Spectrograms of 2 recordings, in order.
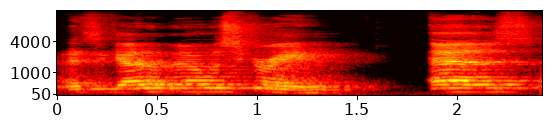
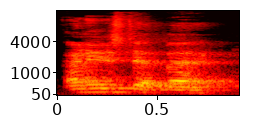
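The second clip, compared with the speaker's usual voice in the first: softer echo of I need to step back, said to oneself; softer repeat; 5 semitones lower, 6 dB quieter, faster than usual. Shown as a demonstration. Preacher showing how to calm yourself, said softly to himself. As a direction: repeat it quietly, calming yourself down. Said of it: "and say".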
